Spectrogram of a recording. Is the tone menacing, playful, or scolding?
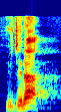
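scolding. The name is called in a stern, scolding tone. You might be in trouble. "혼나나? 뭐 이런 느낌"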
